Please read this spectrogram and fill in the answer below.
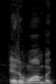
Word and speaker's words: Itawamba: go to school i'm going to let you pronounce the name of the school you attended itawamba community college itawamba community college thank you for that so you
